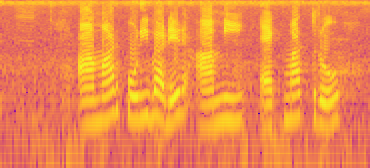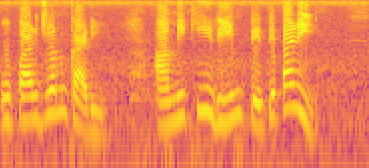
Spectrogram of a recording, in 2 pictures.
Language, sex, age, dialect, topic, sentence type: Bengali, female, 18-24, Standard Colloquial, banking, question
